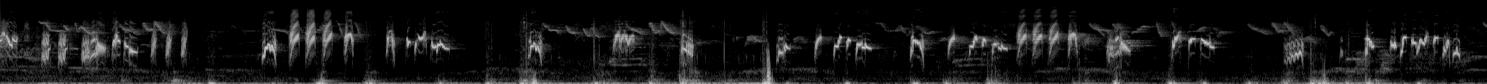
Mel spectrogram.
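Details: Red-whiskered bulbul singing in the morning, trained for fierce competition song: dense, continuous run of bright whistled and chirpy warbles, phrases following closely one after another with brief gaps and faint thumps beneath.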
